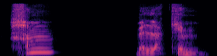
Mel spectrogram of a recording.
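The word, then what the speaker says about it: הַמְּלָכִים: 첫음절은 다친 음절이기 때문에 쇼화가 발음되지 않죠.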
